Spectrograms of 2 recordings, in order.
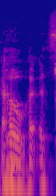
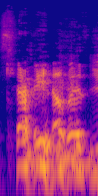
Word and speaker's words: Cary Elwes: Cary Elwes. – Cary Elwes. – You literally do just say it as it's written, which I've learned.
